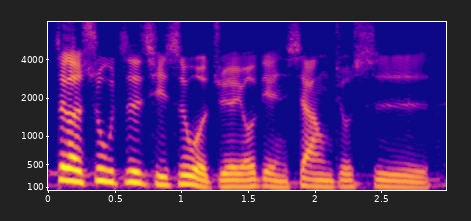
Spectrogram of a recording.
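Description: A man's voice: mid-range voice, sing-song, moderate pace, a little mellow, faint music behind. A man with a Taiwanese accent, a doctor explaining conversationally as a radio guest, often ending phrases with short tag particles. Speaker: doctor answering questions, guest.

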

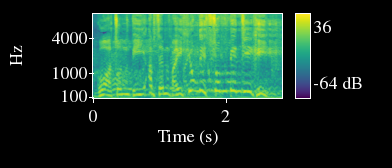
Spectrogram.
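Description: A man with a Taiwanese accent voicing a boastful, scheming immortal warlord in a theatrical puppet radio drama, declaiming in drawn-out phrases. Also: high-pitched, sing-song, darkish tone. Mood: gloating, menacing. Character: menacing immortal warlord villain, boastful, scheming, easily thwarted. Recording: echoey reverb with music behind.

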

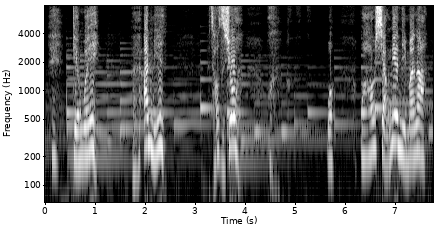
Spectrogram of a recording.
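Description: A woman playing Cao Cao, a weary, lonely middle-aged warlord, speaking slowly with heavy sighs in an audio drama. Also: medium pitch, over music, natural voice. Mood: tearful joy. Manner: slow, heavy sighing delivery.

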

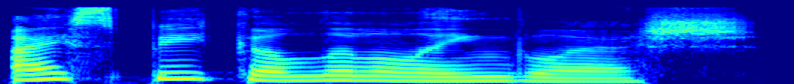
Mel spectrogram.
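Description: A woman reading English example sentences slowly and evenly for learners to repeat. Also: on the low side, expressive, a little mellow, smooth, dry recording, studio quality. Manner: careful, evenly paced repetition.

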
